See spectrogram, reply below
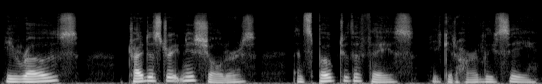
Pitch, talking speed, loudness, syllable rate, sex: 125 Hz, 175 wpm, -19 LUFS, 4.6 syllables/s, male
